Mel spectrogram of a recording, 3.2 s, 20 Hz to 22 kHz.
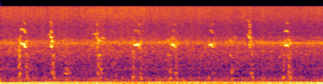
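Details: Peregrine falcons back on Anacapa and bonding, webcam recording of 14 August 2021: scattered sharp, raspy call notes, about eight in three seconds, above a steady low roar.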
